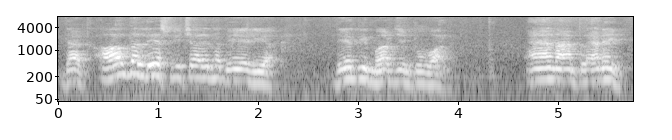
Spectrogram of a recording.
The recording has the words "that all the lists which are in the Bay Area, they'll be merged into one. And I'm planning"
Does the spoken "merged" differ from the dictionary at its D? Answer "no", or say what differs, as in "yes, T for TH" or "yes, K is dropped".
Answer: yes, D is dropped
